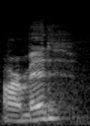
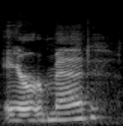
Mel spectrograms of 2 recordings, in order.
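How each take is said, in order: First: The name begins with an 'ar' sound. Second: The name begins with an 'air' sound. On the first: The speaker calls it right. "Seems to be the general consensus on how to pronounce that" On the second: The speaker calls it wrong. "it looks like Airmed"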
